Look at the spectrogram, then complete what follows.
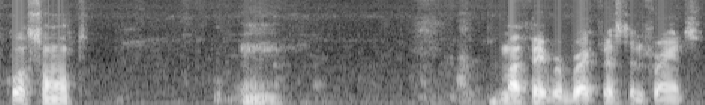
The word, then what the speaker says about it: croissant: They order a pastry and they're like croissant, and then you just get all these dirty looks because it's pronounced croissant.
